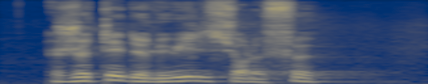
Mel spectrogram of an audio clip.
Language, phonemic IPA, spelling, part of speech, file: French, /ʒə.te də l‿ɥil syʁ lə fø/, jeter de l'huile sur le feu, verb, Fr-jeter de l'huile sur le feu.ogg
- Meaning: add fuel to the fire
